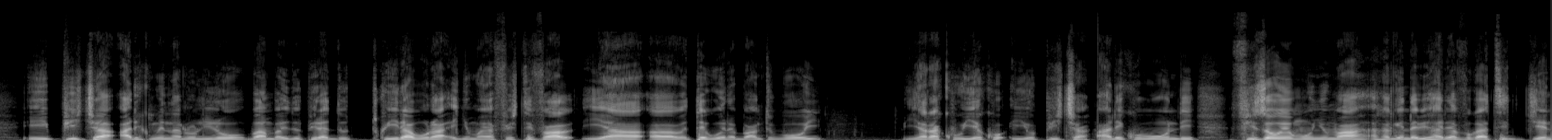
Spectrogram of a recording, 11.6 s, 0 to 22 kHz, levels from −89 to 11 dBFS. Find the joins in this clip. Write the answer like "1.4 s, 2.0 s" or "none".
8.2 s

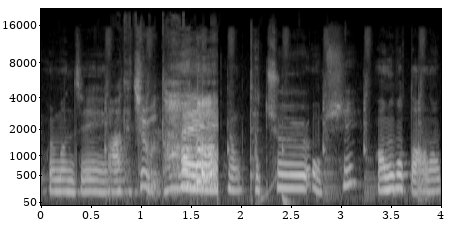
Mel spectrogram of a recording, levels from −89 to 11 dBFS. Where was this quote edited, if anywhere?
1.8 s

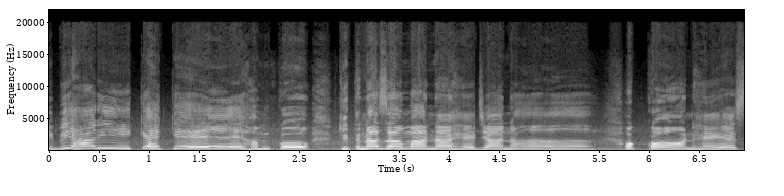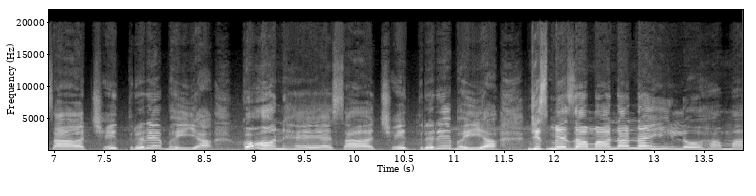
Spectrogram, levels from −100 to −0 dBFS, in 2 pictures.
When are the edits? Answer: none

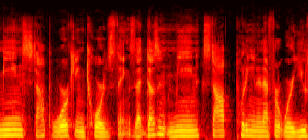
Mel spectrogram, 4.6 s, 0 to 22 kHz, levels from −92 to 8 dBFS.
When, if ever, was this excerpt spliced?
3.1 s

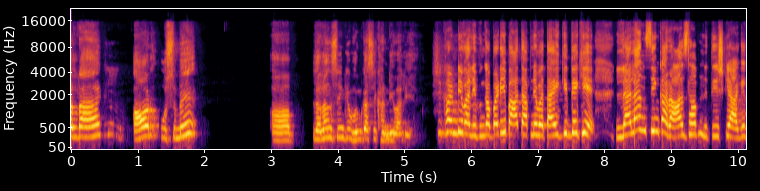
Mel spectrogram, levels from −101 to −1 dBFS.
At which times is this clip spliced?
none

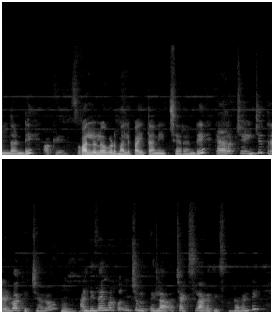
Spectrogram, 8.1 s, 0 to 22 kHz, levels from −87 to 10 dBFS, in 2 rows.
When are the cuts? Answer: 3.1 s

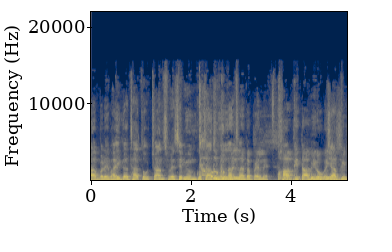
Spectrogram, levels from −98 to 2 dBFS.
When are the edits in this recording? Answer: 3.8 s

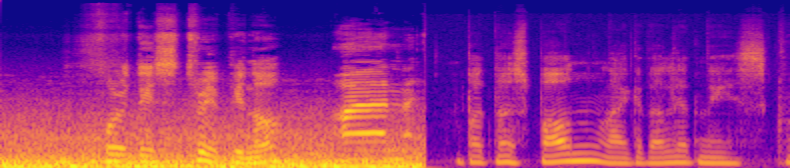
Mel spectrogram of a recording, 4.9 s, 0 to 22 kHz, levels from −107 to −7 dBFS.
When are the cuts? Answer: 2.7 s

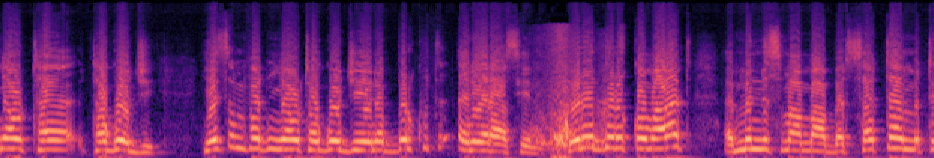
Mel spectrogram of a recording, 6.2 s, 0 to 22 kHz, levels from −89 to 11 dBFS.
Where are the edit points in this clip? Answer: 3.7 s

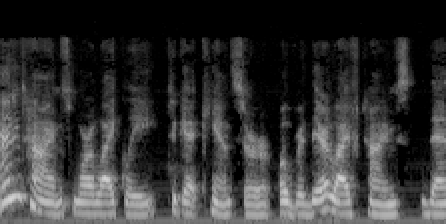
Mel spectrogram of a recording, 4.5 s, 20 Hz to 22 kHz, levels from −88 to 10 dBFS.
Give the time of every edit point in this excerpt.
1.6 s

